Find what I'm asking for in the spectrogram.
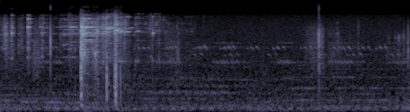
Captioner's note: drops keys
